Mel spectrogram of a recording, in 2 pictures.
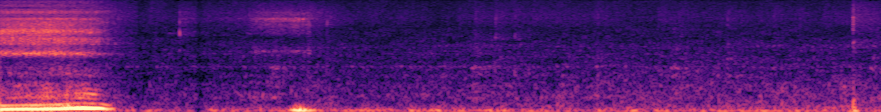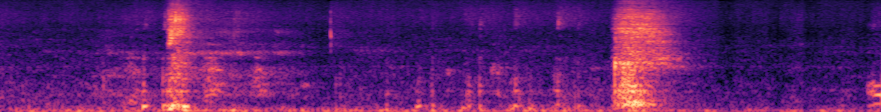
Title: My Snoring Dog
